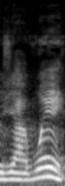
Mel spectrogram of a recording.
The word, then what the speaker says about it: Yahweh: Él está con Jehová, con Jehová o Yahweh, como posiblemente se pronuncia el nombre del Señor, con el Dios verdadero, con el Señor.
